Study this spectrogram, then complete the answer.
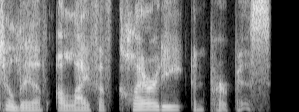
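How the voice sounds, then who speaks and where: With a plain, everyday voice, a woman speaks at medium pitch with ordinary pitch variation, and the sound is dry and close with no echo. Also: very clean recording, silent background. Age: 60s. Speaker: podcast host. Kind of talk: interview; scripted intro.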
